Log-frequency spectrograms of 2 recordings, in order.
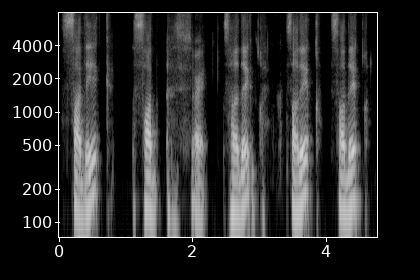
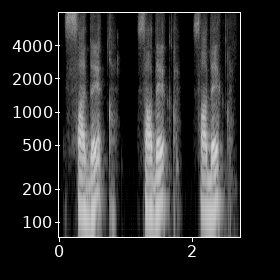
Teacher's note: basically the back of your tongue is right where the ah sound should be while you're doing the S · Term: pharyngalized S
